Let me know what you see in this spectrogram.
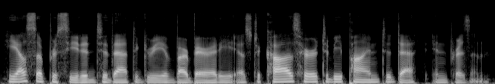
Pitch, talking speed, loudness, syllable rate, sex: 105 Hz, 230 wpm, -20 LUFS, 6.0 syllables/s, male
